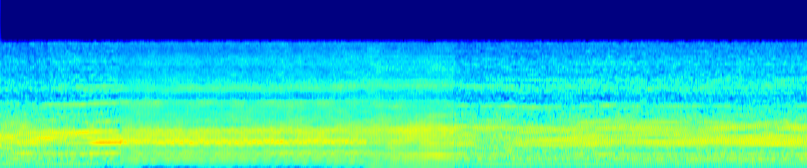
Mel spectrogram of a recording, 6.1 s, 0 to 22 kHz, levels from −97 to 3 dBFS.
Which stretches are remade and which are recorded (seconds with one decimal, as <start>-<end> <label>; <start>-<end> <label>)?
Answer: 0.0-0.9 recorded; 0.9-3.4 remade; 3.4-6.1 recorded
